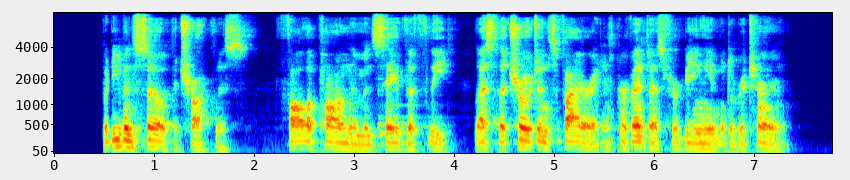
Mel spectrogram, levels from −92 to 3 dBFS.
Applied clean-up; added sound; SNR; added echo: neural mask model DeepFilterNet 3.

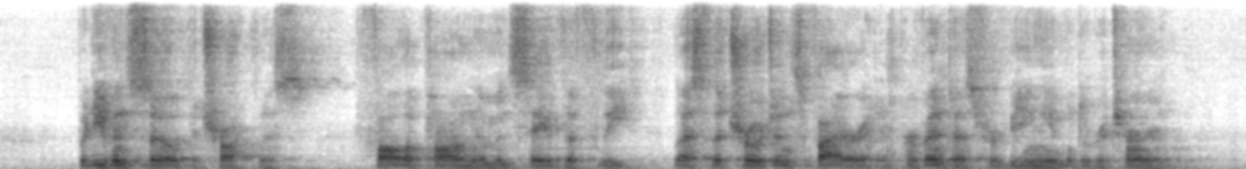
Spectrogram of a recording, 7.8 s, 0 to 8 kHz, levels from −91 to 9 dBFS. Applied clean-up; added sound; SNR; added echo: neural separator model SepFormer DNS4.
